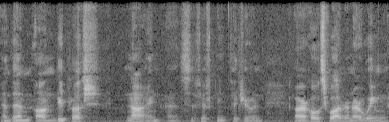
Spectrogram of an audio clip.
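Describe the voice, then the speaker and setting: A man with a Canadian accent speaks slowly-ish in a fairly low voice with vocal fry, his pitch swinging very widely. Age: 80s+. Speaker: war veteran, former fighter pilot. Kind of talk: interview answer.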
